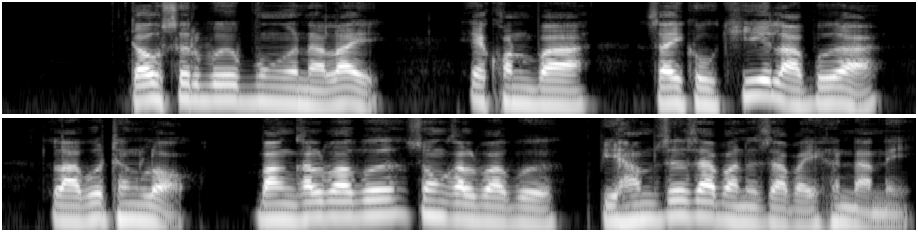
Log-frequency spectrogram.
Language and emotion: Bodo, neutral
